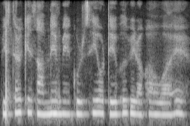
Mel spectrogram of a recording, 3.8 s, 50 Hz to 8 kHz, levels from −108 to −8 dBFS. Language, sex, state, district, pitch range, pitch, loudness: Hindi, female, Arunachal Pradesh, Lower Dibang Valley, 250-270 Hz, 255 Hz, -25 LUFS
